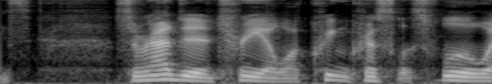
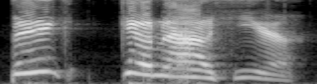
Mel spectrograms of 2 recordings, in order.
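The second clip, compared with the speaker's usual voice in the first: higher and much louder shout; calling out loud; 12 semitones higher, 19 dB louder than usual. Acted. Amy calling to Big across the fight, loud and high. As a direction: call across the battlefield. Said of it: "Amy call".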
